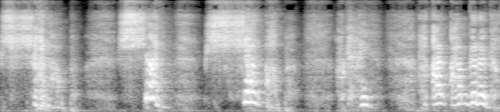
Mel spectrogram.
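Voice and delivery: slow, angry lashing out, stumbling over words. Recapping a scene where Gina lashes out at her boss, imitating Gina lashing out. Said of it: "she's kind of like lashing out at her boss".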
